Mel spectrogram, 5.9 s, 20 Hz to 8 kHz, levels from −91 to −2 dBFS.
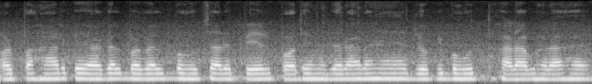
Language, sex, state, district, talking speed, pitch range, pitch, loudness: Hindi, male, Bihar, West Champaran, 190 wpm, 140-145 Hz, 140 Hz, -12 LUFS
